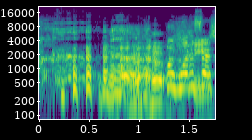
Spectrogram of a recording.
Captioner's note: all laughing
